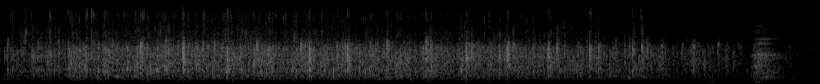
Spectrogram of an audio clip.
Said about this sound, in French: Est-ce qu'on peut juste donner une main d'acclamation à Jésus?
